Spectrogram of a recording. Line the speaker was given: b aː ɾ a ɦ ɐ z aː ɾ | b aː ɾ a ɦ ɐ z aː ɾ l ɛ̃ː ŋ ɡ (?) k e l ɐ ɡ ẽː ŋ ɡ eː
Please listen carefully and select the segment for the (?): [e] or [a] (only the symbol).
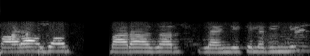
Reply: e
